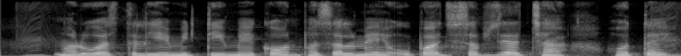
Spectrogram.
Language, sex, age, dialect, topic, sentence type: Magahi, male, 25-30, Southern, agriculture, question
